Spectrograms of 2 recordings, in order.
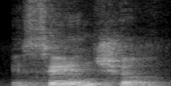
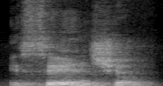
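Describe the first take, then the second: The two takes are said the same way.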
